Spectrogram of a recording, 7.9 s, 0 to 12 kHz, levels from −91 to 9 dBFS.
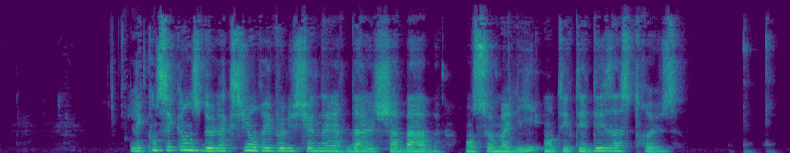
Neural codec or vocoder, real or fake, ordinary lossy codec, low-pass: none; real; Opus, 32 kbps; 10.8 kHz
